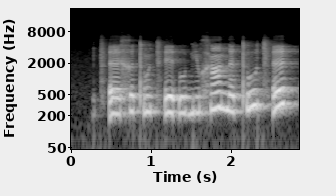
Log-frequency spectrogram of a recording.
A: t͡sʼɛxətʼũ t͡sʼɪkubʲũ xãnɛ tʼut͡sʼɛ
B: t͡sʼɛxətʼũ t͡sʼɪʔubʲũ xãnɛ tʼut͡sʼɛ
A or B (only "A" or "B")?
B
